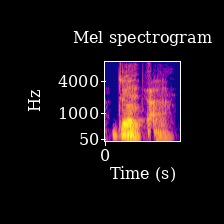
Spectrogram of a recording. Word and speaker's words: Döpfner: I don't know how to pronounce his last name. You got to write Matthias Döpfner. Yeah, Döpfner.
